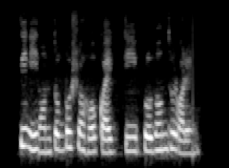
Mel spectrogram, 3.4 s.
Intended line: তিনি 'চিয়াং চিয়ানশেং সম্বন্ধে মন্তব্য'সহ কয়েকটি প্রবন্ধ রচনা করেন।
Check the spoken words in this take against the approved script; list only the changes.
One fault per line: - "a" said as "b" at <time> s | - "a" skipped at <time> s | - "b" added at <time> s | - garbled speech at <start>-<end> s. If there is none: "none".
- "চিয়াং চিয়ানশেং সম্বন্ধে" skipped at 0.6 s
- "রচনা" skipped at 2.6 s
